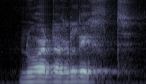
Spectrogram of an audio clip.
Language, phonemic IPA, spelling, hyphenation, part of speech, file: Dutch, /ˈnoːr.dərˌlɪxt/, noorderlicht, noor‧der‧licht, noun, Nl-noorderlicht.ogg
- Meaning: northern lights, aurora borealis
